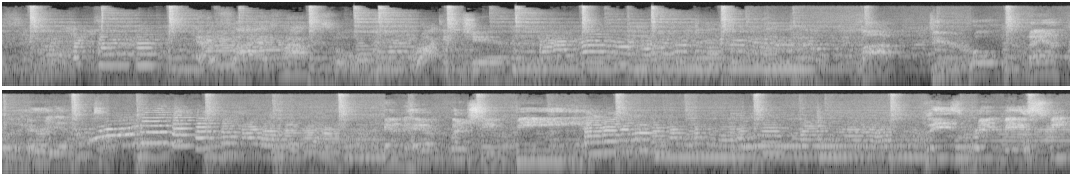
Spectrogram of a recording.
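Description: Live Dixieland jazz: a trumpet plays an instrumental chorus over a rhythm section of upright bass and drums, with cymbal and drum strokes keeping a steady beat.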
